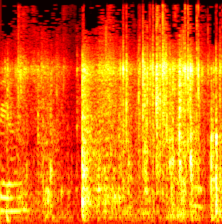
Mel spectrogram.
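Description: Plastic bags and candy packaging rustling and crinkling in irregular bursts as the pile of items is pushed aside by hand.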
